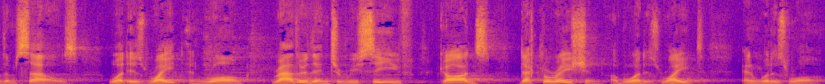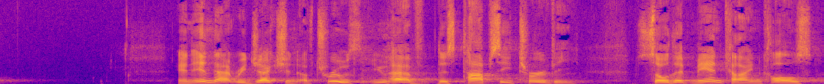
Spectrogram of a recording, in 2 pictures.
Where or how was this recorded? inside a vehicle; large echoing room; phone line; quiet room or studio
large echoing room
